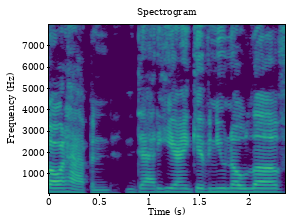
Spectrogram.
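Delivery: put-on friendly, high-pitched Texas accent. Retelling how a man talked to a friendly dog, high-pitched texas accent. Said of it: "kind of like high pitched, but still that Texas accent".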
